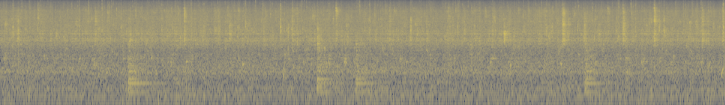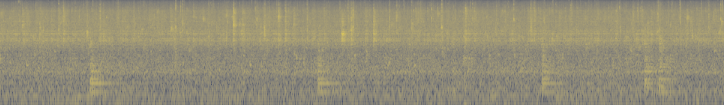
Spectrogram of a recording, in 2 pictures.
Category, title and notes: Soundscapes > Nature
Rain drips onto a boiler stereo
Listen to raindrops hitting a boiler from time to time.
